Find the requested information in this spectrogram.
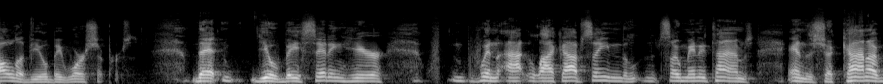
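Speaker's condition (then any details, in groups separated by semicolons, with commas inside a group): No condition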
